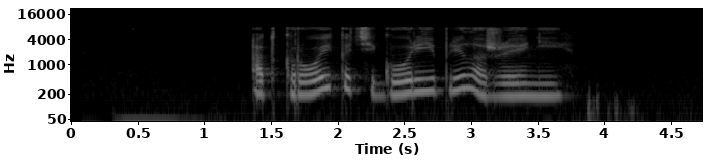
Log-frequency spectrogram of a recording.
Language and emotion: Russian, neutral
